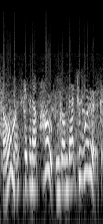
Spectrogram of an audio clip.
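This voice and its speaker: A woman's voice: on the high side, expressive, fast talker, natural voice. A woman playing a frightened, anxious mother in a radio drama, speaking earnestly and with worry. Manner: earnest, worried. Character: frightened, anxious young mother in forbidden secret. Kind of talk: 1980s radio drama acting. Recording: noisy narrow-band old radio recording.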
